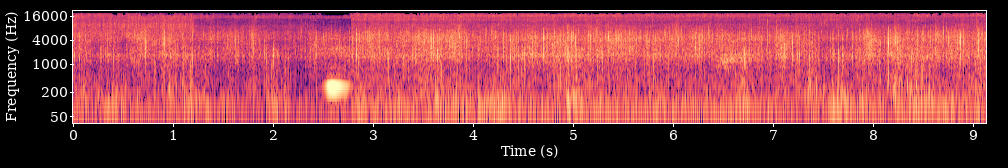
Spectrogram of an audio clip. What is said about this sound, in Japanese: こうして指で耳や耳たぶを軽く揉んでいくと、泡で汚れが落ちてすっきりしますよね。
